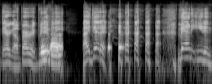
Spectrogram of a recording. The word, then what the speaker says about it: Peripety: Peripety.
